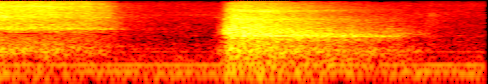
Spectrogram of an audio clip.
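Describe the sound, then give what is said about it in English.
People taking a deep breath: a long, airy rush of breath fades away, then after a short lull a sudden, louder breath bursts in and slowly tails off. “Should everybody take a deep breath?”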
